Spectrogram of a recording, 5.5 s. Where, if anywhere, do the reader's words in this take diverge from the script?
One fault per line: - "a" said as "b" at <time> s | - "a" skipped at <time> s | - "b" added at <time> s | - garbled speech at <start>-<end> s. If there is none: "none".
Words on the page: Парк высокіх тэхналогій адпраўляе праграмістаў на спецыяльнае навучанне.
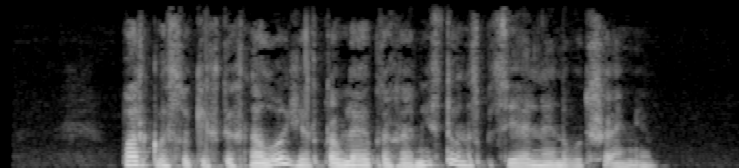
none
